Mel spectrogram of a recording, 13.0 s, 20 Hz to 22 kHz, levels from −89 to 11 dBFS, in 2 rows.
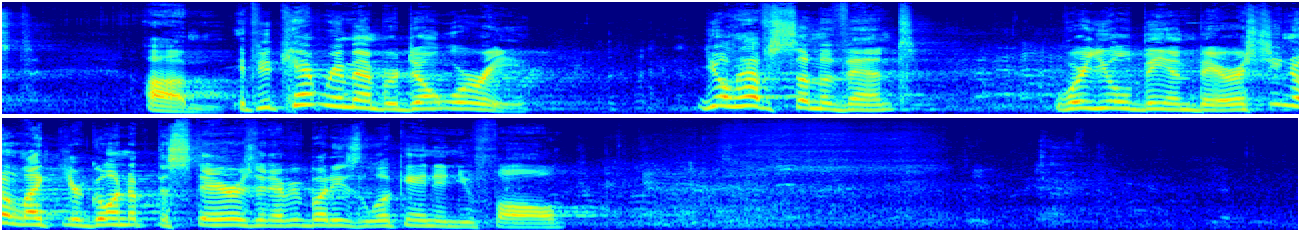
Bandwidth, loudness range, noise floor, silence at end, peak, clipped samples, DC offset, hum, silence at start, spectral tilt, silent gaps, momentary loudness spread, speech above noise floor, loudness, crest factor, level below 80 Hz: over 20 kHz; 9 LU; -64 dBFS; 2.55 s; -6 dBFS; under 0.1%; under 0.1%; none; 0 s; -3 dB/octave; none; 11 LU; 39 dB; -24 LUFS; 22 dB; -84 dBFS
